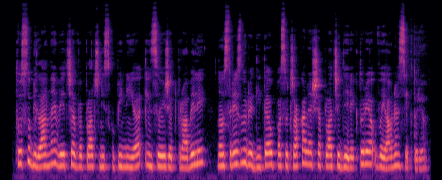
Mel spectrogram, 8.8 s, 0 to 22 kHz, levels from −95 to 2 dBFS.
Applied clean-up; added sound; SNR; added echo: none; none; none; none.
